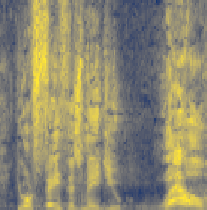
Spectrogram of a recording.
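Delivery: "well" hit loud and drawn out; slow the phrase and land hard on "well"; stress on well. Shown as a demonstration. Preacher singling out an entirely different word, "well" stressed. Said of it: "'cause this word".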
